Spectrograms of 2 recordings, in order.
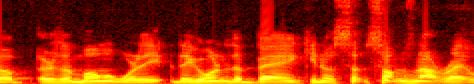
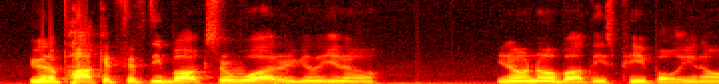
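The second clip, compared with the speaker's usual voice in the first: ordinary talk, nothing marked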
